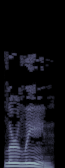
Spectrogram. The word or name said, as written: lurleen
